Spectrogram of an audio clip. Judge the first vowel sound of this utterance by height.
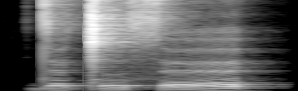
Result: low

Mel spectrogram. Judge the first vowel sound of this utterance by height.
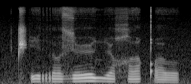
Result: high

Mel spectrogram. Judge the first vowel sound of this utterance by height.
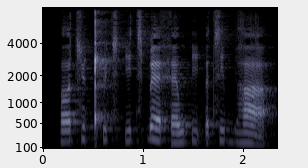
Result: mid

